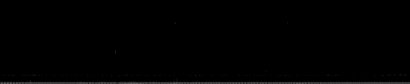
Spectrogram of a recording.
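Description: Faint, scattered computer mouse clicks, several spread irregularly over a few seconds, over a faint steady electrical hum.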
